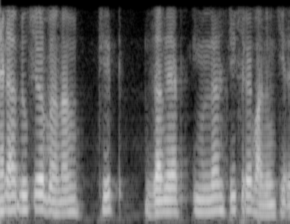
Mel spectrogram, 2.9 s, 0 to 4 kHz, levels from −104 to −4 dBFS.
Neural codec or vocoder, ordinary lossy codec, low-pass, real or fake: codec, 16 kHz in and 24 kHz out, 0.6 kbps, FireRedTTS-2 codec; none; 3.6 kHz; fake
